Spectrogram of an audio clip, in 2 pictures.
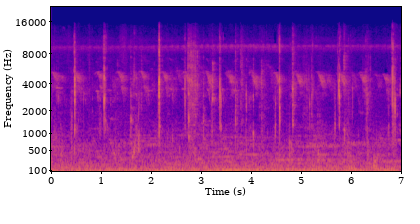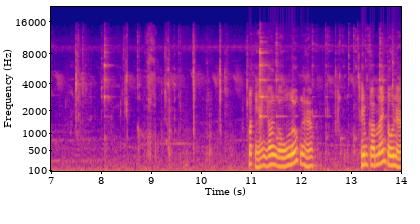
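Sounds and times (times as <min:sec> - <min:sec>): small birds chirping: 0:00.0 - 0:14.0
spoons clinking against bowls: 0:06.9 - 0:14.0.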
